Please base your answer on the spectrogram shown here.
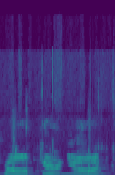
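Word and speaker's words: Dom Pérignon: Who is Dom Perignon? Guy who... Type of steak? I thought it was a wine. Huh? His name just kind of rhymes with filet mignon.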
